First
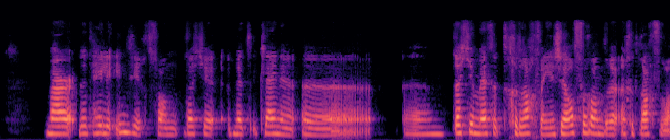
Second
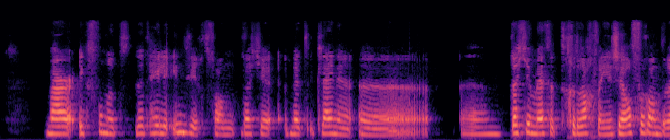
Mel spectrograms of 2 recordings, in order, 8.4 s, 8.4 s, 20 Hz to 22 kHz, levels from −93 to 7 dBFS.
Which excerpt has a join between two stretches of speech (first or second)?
first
